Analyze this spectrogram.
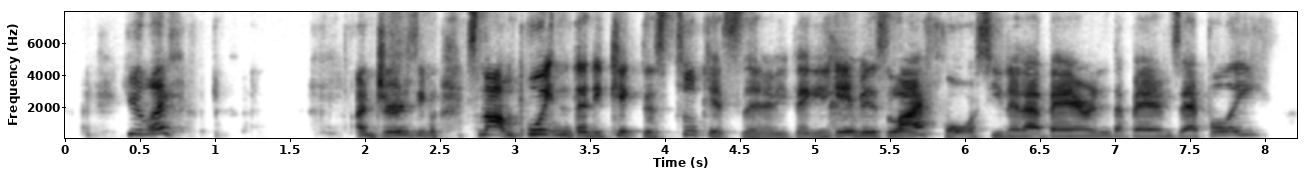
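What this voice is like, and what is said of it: Put-on accent drifting into Australian. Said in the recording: “it turned Australian really quickly ... any accent I do, it always turns Australian”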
